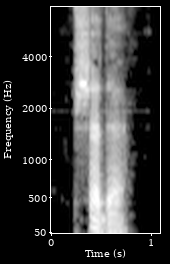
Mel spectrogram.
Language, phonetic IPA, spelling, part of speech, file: Polish, [ˈpʃɛdɛ], przede, preposition, Pl-przede.ogg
